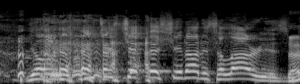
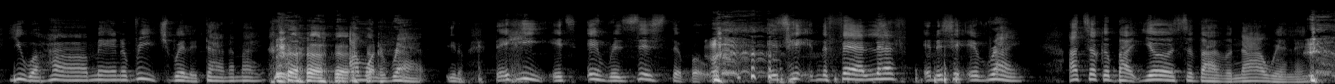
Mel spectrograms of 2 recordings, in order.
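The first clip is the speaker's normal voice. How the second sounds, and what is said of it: Imitates a film character's voice. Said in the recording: “did a very good impersonation.”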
